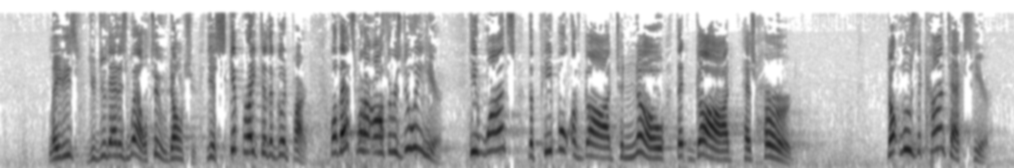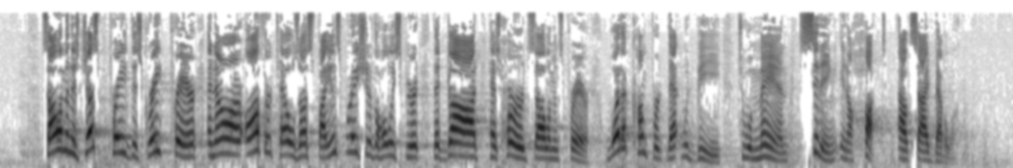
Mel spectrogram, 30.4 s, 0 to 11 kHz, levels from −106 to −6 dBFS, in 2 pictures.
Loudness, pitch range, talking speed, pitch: -25 LUFS, 220-330 Hz, 160 wpm, 265 Hz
